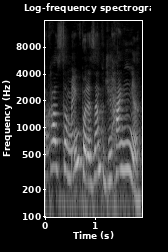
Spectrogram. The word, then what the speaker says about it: rainha: É o caso também, por exemplo, de rainha. Eu vou escrever o NH, mas eu pronuncio como? Rainha. Nha. É um som só, representado por duas letras.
